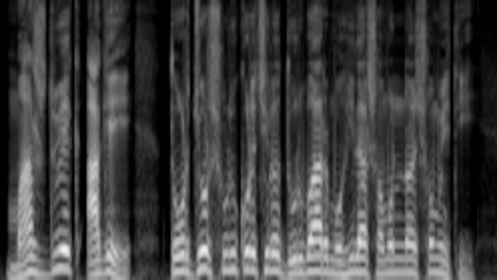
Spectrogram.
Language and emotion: Bengali, neutral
